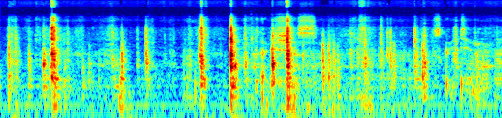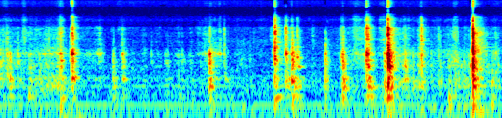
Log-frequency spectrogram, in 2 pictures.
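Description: Irregular sharp plastic clicks and taps as a perforated plastic mesh cover is pressed and snapped into place on a plastic terrarium lid, the loudest clicks coming near the end.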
